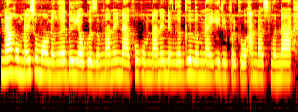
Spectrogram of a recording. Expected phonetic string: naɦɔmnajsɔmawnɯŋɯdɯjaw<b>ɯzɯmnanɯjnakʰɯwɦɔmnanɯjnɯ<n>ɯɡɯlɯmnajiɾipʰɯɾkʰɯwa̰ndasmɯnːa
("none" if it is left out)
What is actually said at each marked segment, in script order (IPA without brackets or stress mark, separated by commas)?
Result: ɡ, ŋ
